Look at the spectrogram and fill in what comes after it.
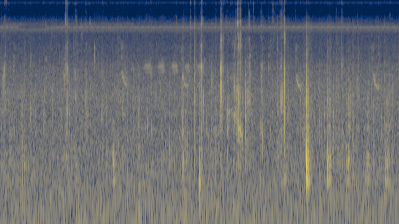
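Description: Close-up eating sounds: wet chewing and lip smacking, with scattered sharp clicks that come thicker in the second half. The loudest click, about six seconds in, is a bite into a chunk of boiled papaya.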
